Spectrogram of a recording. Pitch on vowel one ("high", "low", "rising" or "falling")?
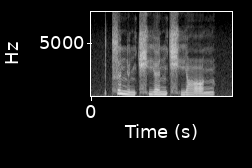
falling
